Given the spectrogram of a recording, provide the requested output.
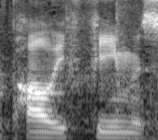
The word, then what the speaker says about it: Polyphemus: you out with poly polyphemus or polyphemus as people uh pronounce it and uh also with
